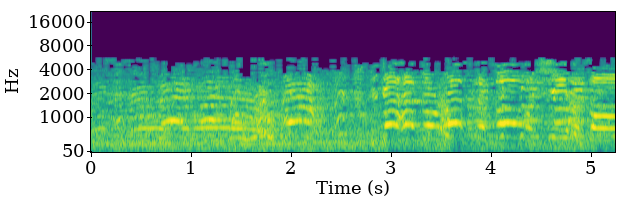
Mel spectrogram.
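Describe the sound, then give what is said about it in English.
A dense crowd of protesters moves forward toward a barrier, many voices chattering and calling out at once in a loud, continuous babble, with occasional raised shouts rising above the hubbub. “The crowd is now moving forward toward the barrier.”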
